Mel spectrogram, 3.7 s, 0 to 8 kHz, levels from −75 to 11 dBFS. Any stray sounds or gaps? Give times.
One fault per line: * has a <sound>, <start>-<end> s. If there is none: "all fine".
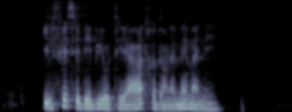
all fine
